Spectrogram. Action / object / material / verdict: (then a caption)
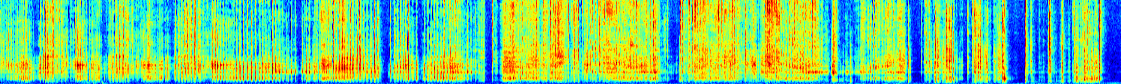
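scrape / plastic hair brush / plastic / none. Long nails scratch and tap the textured back of a pink-gold hollow plastic detangling hair brush held upright. The result is dense, bright, crackly scraping in long bursts, broken by brief pauses and a few sharper taps toward the end.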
